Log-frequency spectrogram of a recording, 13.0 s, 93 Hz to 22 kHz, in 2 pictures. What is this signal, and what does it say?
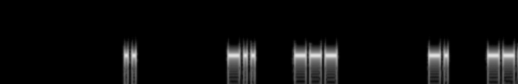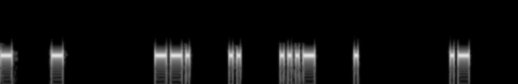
Morse code, heard as a keyed tone, about 25 wpm, spaced as for 13 wpm, 600 Hz. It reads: I DO NOT GIVE A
